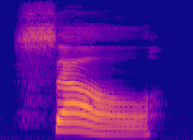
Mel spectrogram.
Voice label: "sell", English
